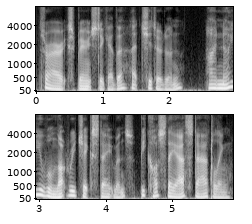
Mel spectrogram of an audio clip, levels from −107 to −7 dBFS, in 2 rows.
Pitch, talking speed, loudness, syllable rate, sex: 115 Hz, 175 wpm, -19 LUFS, 6.0 syllables/s, male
